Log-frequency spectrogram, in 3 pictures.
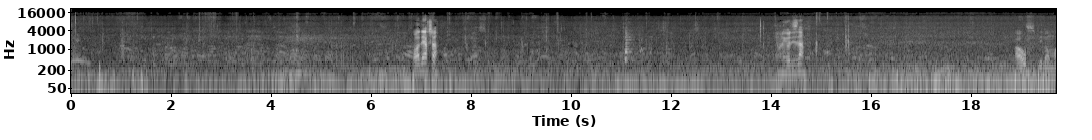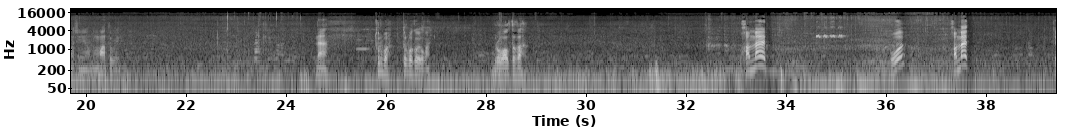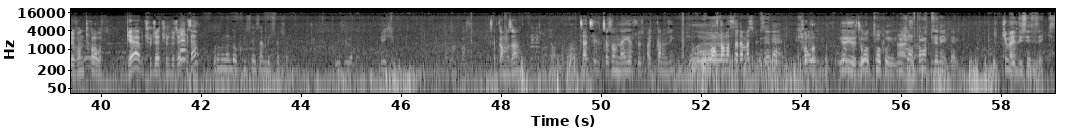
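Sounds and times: person calling out: 0:51.8 - 0:52.5.

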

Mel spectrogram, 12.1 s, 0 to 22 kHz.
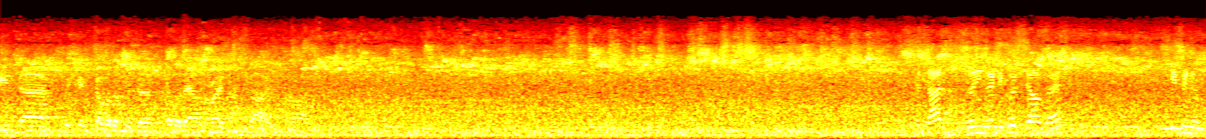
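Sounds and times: budgerigars chattering and chirping: 0:00.0 - 0:12.0
extractor fans humming: 0:00.0 - 0:12.0.

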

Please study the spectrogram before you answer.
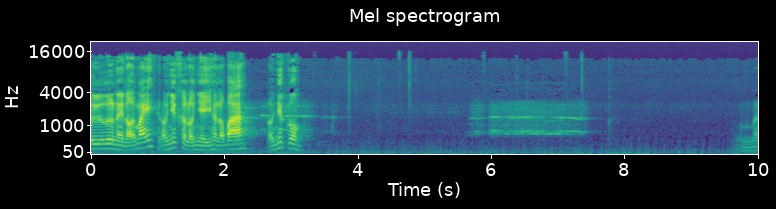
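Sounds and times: rooster crowing: 0:01.9 - 0:04.0, 0:05.6 - 0:07.8.

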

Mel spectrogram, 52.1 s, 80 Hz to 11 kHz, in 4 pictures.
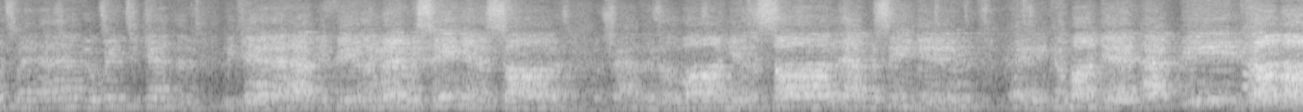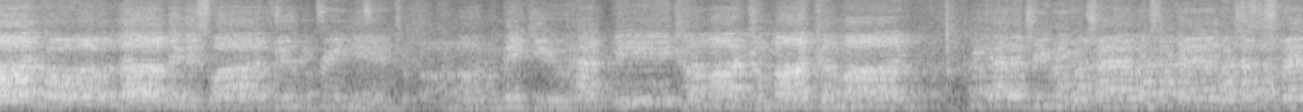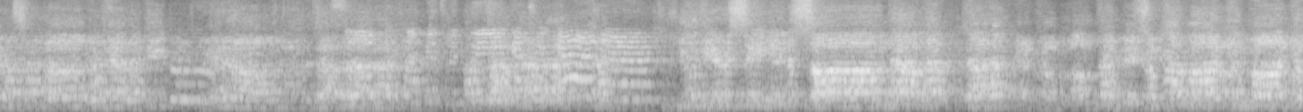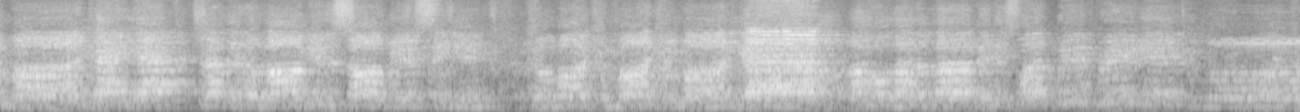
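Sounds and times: mixed chorus singing a cappella: 0:00.0 - 0:52.0.

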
